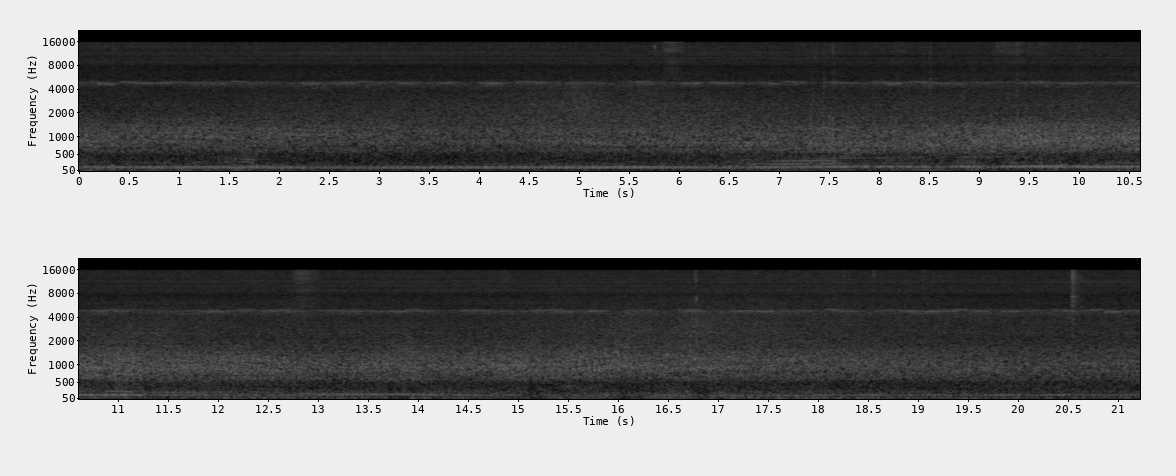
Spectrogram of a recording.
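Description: Outdoor night ambience: a steady high insect trill, as of crickets, over a louder low mechanical hum that wavers slightly.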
